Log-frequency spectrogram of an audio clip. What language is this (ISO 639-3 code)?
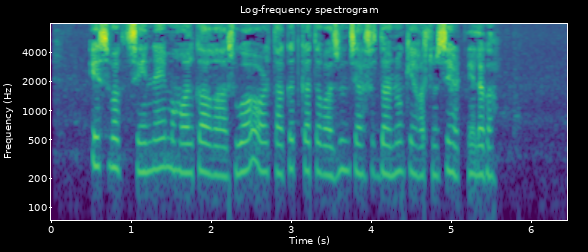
urd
